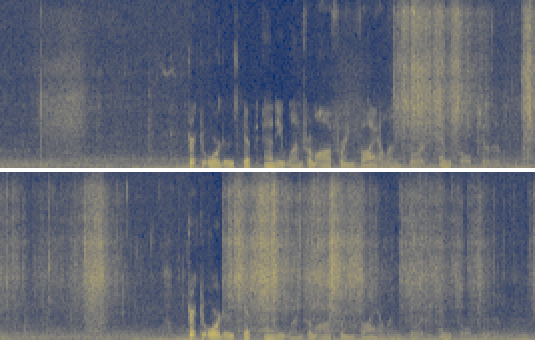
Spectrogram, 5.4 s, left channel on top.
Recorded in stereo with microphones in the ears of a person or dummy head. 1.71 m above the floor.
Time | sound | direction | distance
1.9 | a man speaking | 30° right (ahead or behind) | ?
